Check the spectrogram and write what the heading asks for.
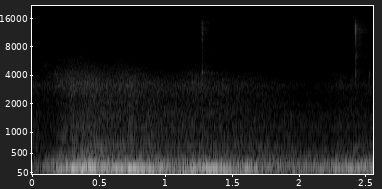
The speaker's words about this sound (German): Das ah. war Gewitter. Wow, verrückt. Passt zur Stimmung.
